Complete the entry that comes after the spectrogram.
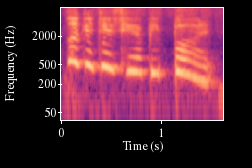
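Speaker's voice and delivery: high cooing delight. Real, not acted. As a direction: coo at the wagging dog. Dog wagging, repeated.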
